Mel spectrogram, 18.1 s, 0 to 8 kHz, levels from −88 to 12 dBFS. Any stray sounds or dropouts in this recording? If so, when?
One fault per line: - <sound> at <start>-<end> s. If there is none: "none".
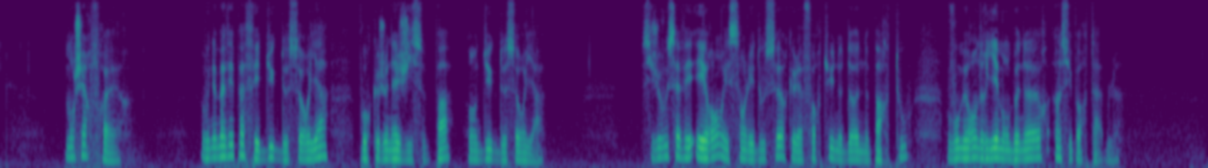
none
